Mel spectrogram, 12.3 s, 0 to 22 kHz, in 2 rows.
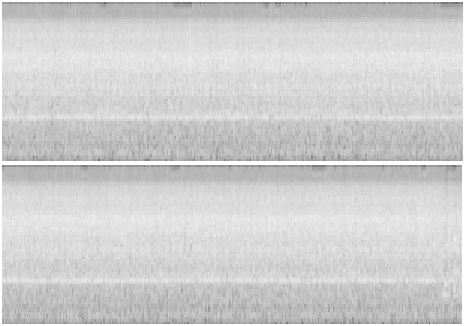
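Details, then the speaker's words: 2004 Chevy Avalanche 5.3 V8 just after its first start following engine work: smooth, steady idle with an even hum and no knocks, ticks or misses; it started on the first try. Normal idle. "right now it's idling perfectly no check engine lights I've had it running from one hour no check engine lights"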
